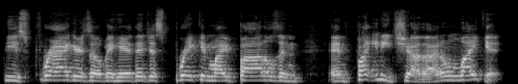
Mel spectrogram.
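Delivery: high-pitched, exasperated bartender; Jeannie. Acted. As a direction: complain in a high character voice. Game master plays bartender.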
